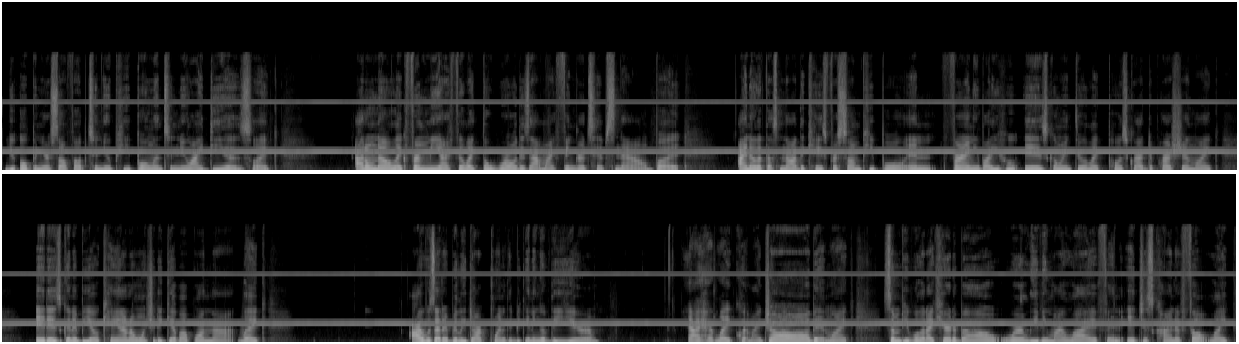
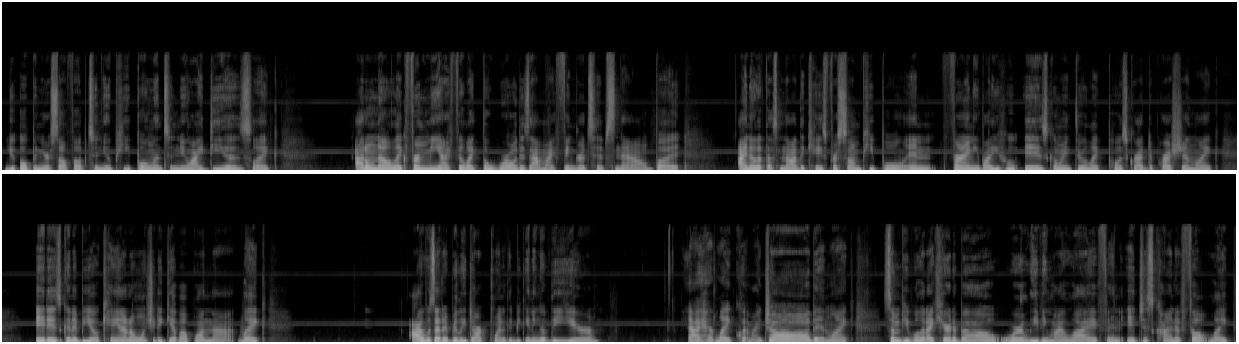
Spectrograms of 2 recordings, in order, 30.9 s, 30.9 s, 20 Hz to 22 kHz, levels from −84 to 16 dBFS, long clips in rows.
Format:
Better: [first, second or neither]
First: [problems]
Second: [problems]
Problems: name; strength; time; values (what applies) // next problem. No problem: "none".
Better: second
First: high-pitched whine; loud; throughout; 2.5 kHz, 10 dB below the speech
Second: high-pitched whine; faint; throughout; 2.5 kHz, 35 dB below the speech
